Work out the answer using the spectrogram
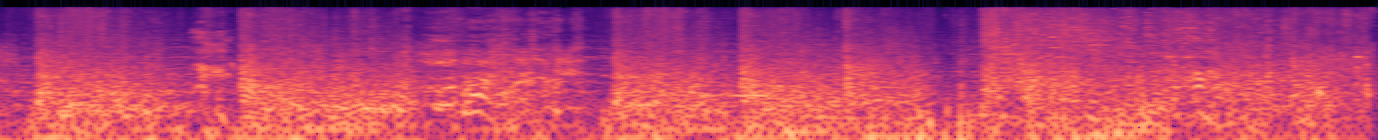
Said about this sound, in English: In every horror movie, they escape the killer by jumping through a glass window.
